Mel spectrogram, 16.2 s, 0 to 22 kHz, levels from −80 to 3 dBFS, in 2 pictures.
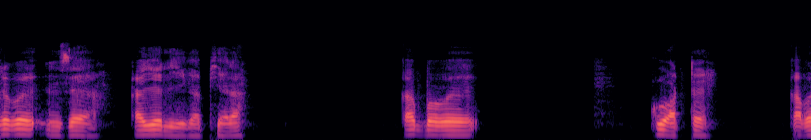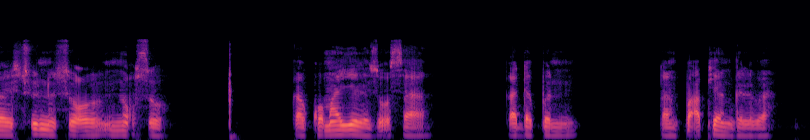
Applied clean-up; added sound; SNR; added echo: neural mask model RNNoise.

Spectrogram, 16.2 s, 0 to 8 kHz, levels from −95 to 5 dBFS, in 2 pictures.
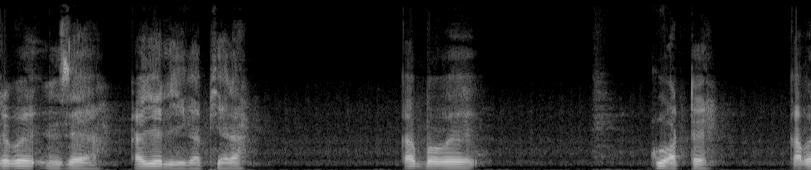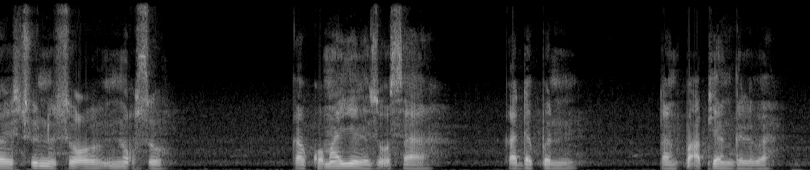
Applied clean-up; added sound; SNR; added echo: none; none; none; none.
